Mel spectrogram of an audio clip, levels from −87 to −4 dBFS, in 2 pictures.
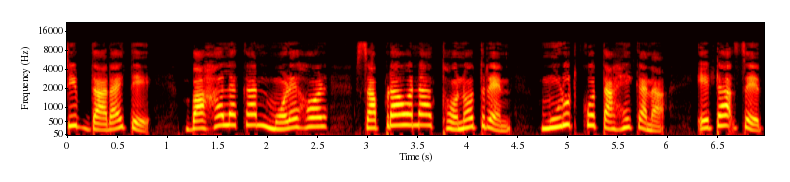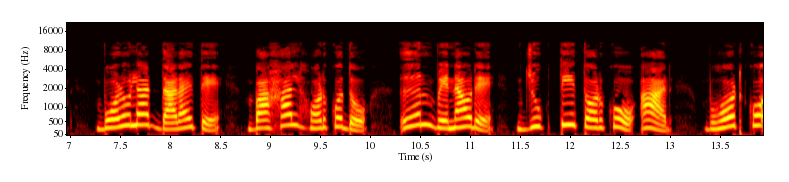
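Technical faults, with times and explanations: Throughout: Vorbis compression is the likely cause of the hissy, grainy treble in this speech, consistent with a low bitrate of around 34 kbps. Coarse quantisation turns fine high-frequency detail into noise. A spectrogram shows a hard ceiling at 10.6 kHz, with nothing above it, and speckled, noisy texture just below.
6.49 s: pre-echo, a brief hiss spread over about 10 ms just ahead of a sharp onset, which blurs the attack. The codec spread noise meant for the loud attack across the quiet start of its block. The waveform shows low fuzz before the transient, and the spectrogram shows a faint vertical smear leading it.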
